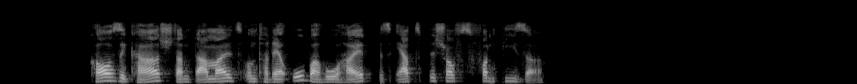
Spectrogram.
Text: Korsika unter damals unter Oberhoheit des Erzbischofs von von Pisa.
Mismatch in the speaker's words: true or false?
true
